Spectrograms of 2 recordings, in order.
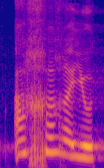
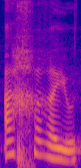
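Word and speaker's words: Acharayot (אחריות): Responsabilité en hébreu, ça se dit Acharayot, c'est pas facile à prononcer. Acharayot.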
